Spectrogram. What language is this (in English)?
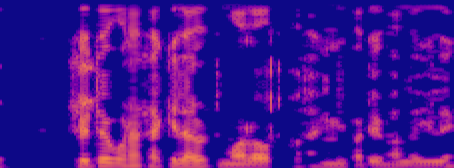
Assamese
